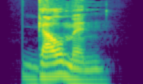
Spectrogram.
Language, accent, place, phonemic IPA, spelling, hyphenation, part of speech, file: German, Germany, Berlin, /ˈɡaʊ̯mən/, Gaumen, Gau‧men, noun, De-Gaumen.ogg
- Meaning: 1. palate (roof of the mouth) 2. the sense of taste 3. oral cavity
